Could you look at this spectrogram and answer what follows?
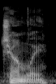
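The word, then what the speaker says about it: Cholmondeley: The second is Flight Lieutenant Charles Cholanderly, pronounced Chumley, a more freewheeling member of the RAF intelligence service.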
